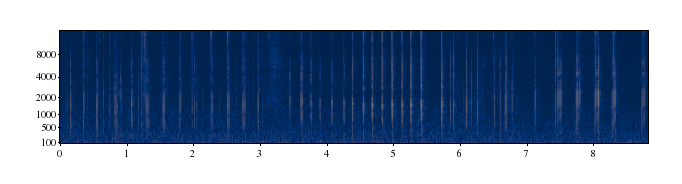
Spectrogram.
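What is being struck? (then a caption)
Glass perfume bottle. Long pink nails tap and scratch a round, clear glass perfume bottle with a gold cap, partly filled. Dozens of sharp, bright clicks and ticks come in quick, uneven bursts, each dying away almost instantly, with faint scratchy scrapes between them and little low end.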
